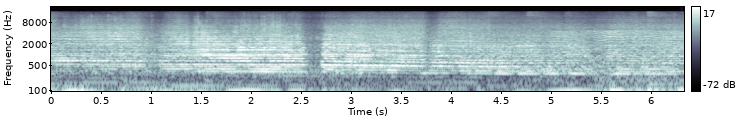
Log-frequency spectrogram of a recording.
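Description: Amtrak Pacific Surfliner train passing close and sounding its multi-chime air horn as a chord, in blasts with a short break about two and a half seconds in.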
